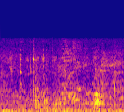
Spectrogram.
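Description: Background voices talking at a moderate level, with a few faint clicks, and a brief louder sound near the end.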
